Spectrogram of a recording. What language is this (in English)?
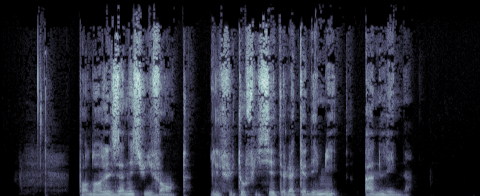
French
